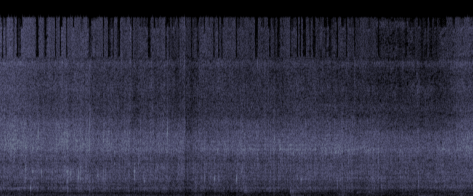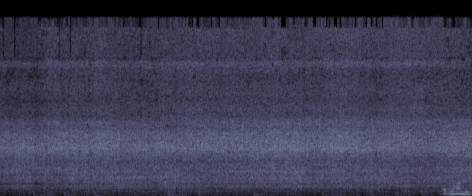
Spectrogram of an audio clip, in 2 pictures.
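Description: Ginger and garlic fry in hot oil for beef yakhni pulao, a steady loud sizzle with a crackle that holds unbroken throughout, broken now and then by a spoon scraping and stirring the pan.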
